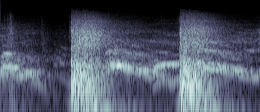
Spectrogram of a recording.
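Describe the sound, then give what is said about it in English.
Two loud gunshots, fired by a drunk old trapper in a frontier town, come about a second apart. Each is a sharp, hard bang followed by a long ringing decay. “You better stop him, Rhett. He's only got two shots left.”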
